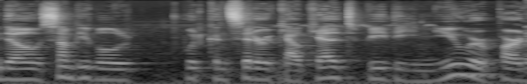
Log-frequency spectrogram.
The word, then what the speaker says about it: Caucel: The name Caucel means in the Mayan language place of stones to grind and is pronounced Cauquel.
